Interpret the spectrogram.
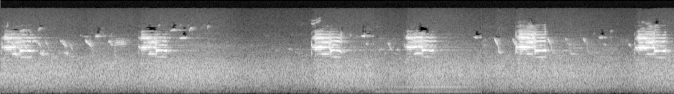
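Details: Red-bellied woodpecker calling: short, rough, rolling notes in bursts of under half a second, repeated roughly every one and a half seconds, over a soft hiss of background noise.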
